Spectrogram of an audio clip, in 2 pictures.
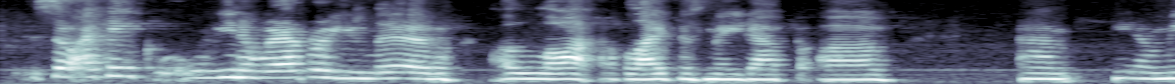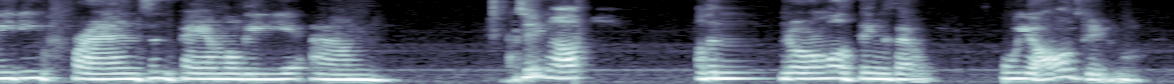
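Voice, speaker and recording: With an American accent, a woman talks at a fairly slow pace in a dark, mellow, somewhat breathy voice of medium pitch and ordinary pitch variation. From US (Georgia, Atlanta). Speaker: business consultant. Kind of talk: interview. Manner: halting, many fillers.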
